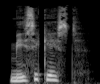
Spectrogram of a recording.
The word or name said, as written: messegæst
